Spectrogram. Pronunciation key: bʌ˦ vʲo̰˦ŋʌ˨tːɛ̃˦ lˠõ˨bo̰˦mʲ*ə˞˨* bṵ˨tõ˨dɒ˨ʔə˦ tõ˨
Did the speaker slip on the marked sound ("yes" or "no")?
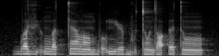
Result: no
